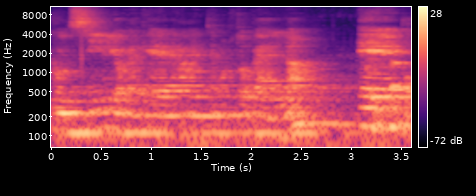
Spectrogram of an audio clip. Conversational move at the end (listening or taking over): listening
